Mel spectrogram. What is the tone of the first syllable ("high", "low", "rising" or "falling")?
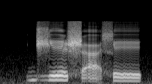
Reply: high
